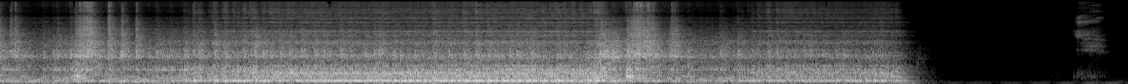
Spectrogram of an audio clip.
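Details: Restored Kawasaki 550SX two-stroke jet ski (stage 2 ported reed motor, dual 38 Mikunis), low carb screws one turn out: crisp buzz holding steady idle with a few throttle blips before shutoff; runs clean and healthy.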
